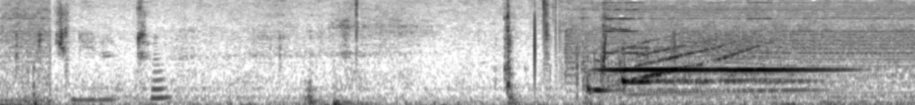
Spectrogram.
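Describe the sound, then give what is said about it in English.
An electric car with an electric motor is switched off and back on: a few sharp clicks and thumps, then rising electronic tones and a steady whine sweeping upward as systems come alive, moderately loud. “I actually did, but we'll switch it off and put it back on so you can hear for yourself.”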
